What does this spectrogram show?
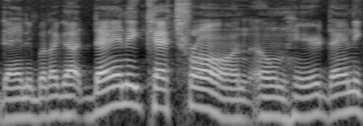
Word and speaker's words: Catron: here Danny katron now I have said your name wrong for many a year and us over here on the eastern part of the South we we probably going to keep saying it wrong but don't take no offense to it Danny how you doing today oh I'm doing great and it's like catching and I know a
